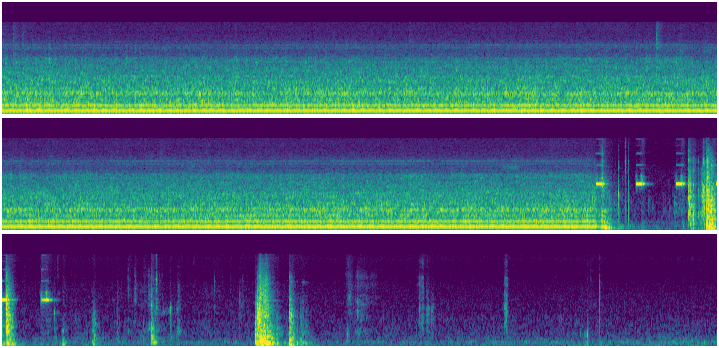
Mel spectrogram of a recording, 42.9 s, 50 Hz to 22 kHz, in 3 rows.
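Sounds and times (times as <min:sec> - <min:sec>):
microwave oven humming: 0:00.0 - 0:29.8.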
